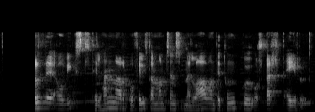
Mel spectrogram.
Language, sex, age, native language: Icelandic, male, 30-39, Icelandic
